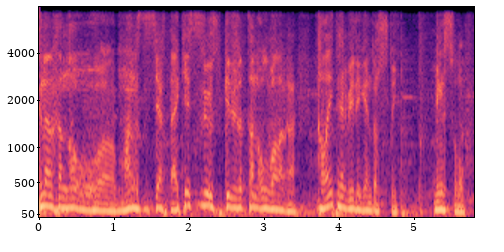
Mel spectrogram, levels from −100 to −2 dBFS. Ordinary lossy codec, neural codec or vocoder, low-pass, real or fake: none; codec, 16 kHz, 2 kbps, FunCodec, trained on Chinese and English, 25 frames a second; 7.2 kHz; fake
